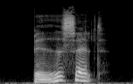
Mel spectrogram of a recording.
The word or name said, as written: badesalt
